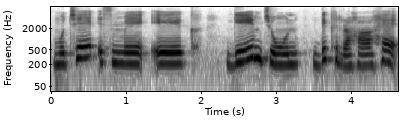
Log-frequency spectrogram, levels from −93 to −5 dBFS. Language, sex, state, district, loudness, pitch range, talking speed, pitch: Hindi, female, Madhya Pradesh, Katni, -12 LUFS, 200-280 Hz, 105 wpm, 220 Hz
